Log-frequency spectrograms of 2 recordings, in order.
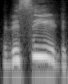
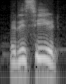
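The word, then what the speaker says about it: recede: ये है रिसीड, क्या बोलेंगे, रिसीड। कुछ लोग प्रोनाउंसिएशन में गड़बड़ कर जाते हैं, वो बोलते हैं रेसिड, नहीं, रिसीड बोलना है आपको।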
